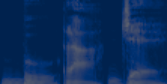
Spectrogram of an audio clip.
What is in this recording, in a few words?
"buraje", concat syllables; Affixing experiment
